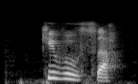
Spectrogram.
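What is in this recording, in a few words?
"кивывса", Komi, female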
